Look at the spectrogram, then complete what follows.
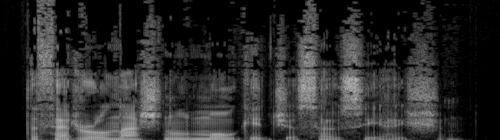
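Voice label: "federal national mortgage association", British English, dictionary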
